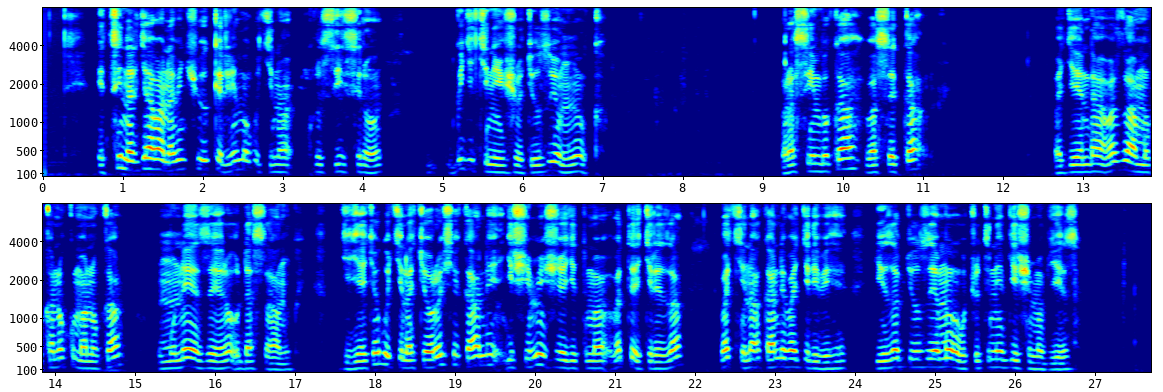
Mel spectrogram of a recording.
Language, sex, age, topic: Kinyarwanda, male, 18-24, education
